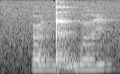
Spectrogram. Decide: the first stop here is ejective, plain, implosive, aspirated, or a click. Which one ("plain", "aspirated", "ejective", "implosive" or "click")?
click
